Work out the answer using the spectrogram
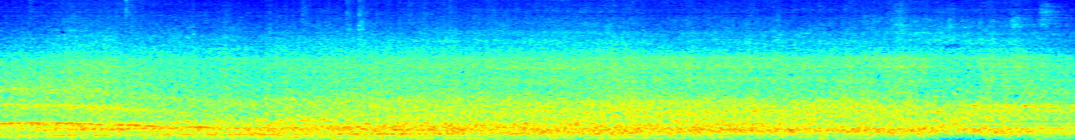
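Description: Coaches of a departing passenger train rolling past on the platform track, steel wheels running on the rails, with a falling whine in the first couple of seconds. The sound holds steady until the last coach has gone by near the end.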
